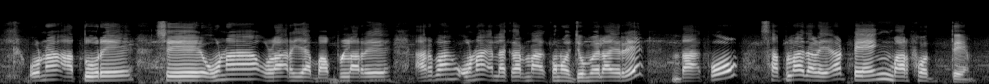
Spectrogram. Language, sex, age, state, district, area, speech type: Santali, male, 30-45, West Bengal, Jhargram, rural, spontaneous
